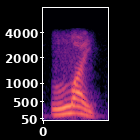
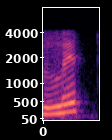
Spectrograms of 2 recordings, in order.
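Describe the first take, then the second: First: The vowel is a long 'eye' sound. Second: The vowel is a short 'i' sound. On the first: "if you pronounce it with a long I, that's light" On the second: "you could say lit"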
